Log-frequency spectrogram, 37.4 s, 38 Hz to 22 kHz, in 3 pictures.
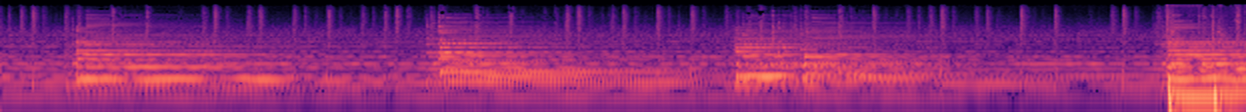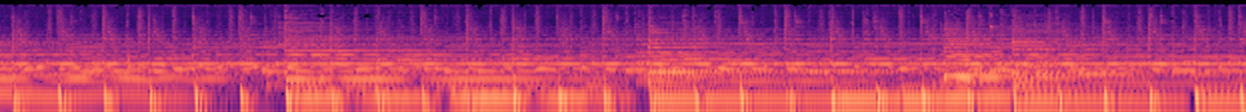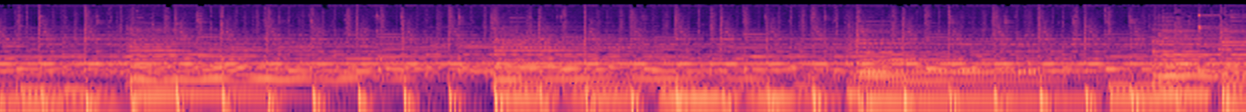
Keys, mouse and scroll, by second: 2.7 shift+middle click, 3.2 scroll up 4, 3.7 shift+middle click, 4.1-4.9 scroll down 5, 5.3 shift+middle click, 6.2 click, 8.6 shift+middle click, 8.9 scroll up 4, 9.5 shift+middle click, 10.0-10.5 scroll down 2, 10.5 middle click, 11.2 scroll up 2, 11.9 click, 13.1 middle click, 13.9 right click, 15.1 click, 16.6 shift+middle click, 17.7 middle click, 19.0 scroll down 1, 20.0 right click, 20.5 alt+shift+right click, 22.1 shift+d, 24.8 e, 31.7 middle click, 33.7 l.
